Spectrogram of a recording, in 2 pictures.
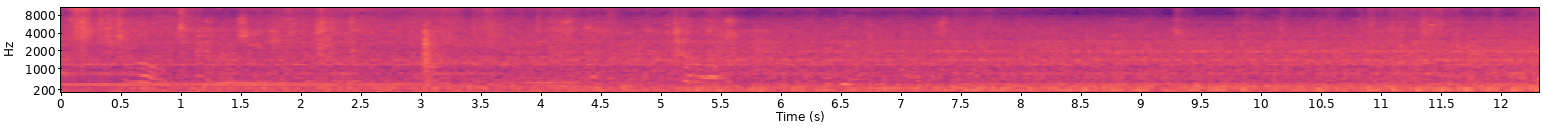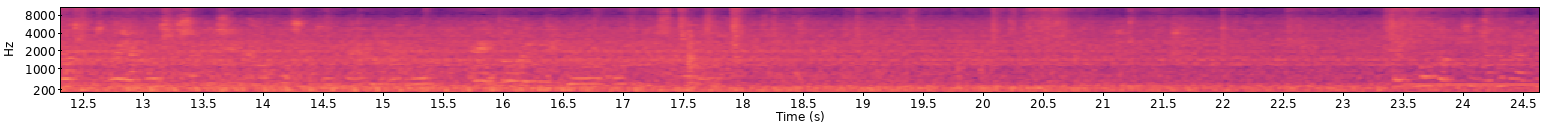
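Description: Interior running noise of a 1987 Valmet-Strömberg MLNRV2 articulated tram under way: a steady rolling rumble of wheels on rails and running gear. A steady hum sounds at first, fades as the rumble grows louder through the middle, and returns near the end.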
